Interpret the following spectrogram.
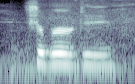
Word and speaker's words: chirurgy: Chirurgy.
